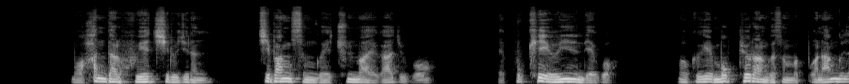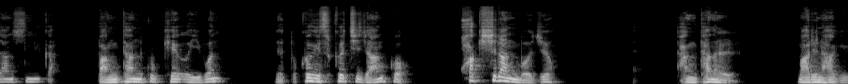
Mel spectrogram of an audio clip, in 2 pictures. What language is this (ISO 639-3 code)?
kor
